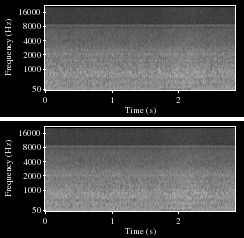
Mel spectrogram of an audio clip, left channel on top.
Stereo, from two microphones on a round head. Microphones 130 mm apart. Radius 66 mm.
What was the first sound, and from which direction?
Only background noise.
